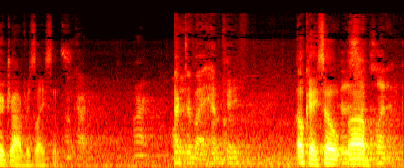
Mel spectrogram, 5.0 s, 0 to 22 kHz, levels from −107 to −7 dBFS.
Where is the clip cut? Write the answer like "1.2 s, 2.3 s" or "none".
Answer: 2.2 s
